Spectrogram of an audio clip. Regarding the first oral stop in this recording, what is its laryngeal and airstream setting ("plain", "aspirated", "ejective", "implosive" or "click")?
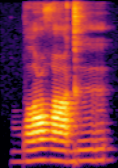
plain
